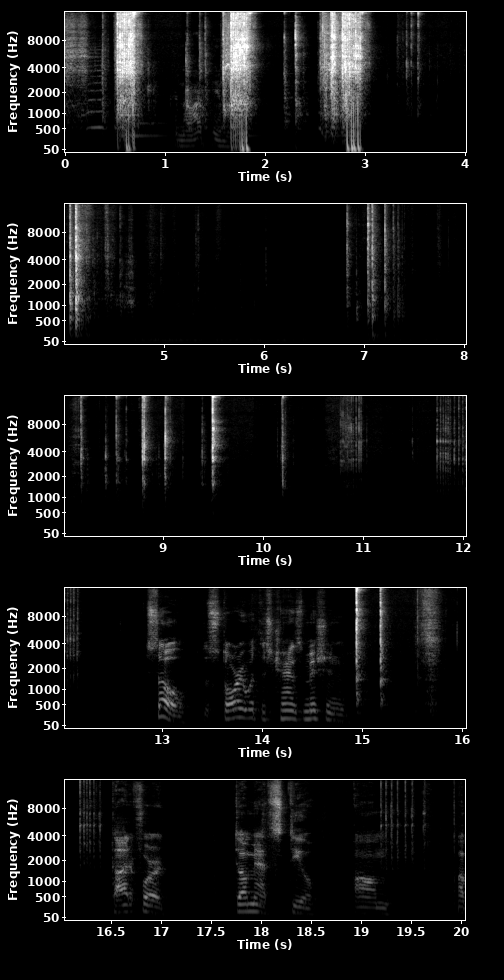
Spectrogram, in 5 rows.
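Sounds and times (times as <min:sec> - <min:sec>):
tools and metal parts clanking: 0:00.0 - 0:04.8, 0:08.1 - 0:11.1.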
